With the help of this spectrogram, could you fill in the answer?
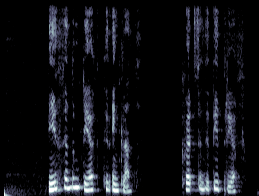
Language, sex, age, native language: Icelandic, female, 30-39, English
